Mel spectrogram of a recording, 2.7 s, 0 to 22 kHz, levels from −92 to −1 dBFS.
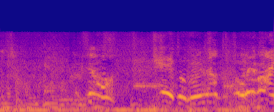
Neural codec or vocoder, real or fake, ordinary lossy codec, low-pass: codec, 16 kHz, 2 kbps, FreqCodec, smaller model; fake; none; none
